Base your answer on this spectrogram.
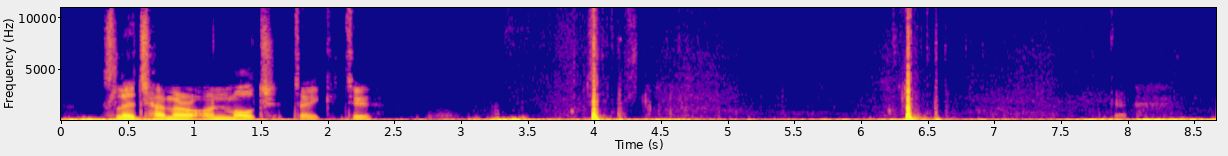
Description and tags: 180081 Sledge Hammer on Mulch 02
A sledge hammer slamming the ground
field-recording, fx, noise, Sledge-Hammer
